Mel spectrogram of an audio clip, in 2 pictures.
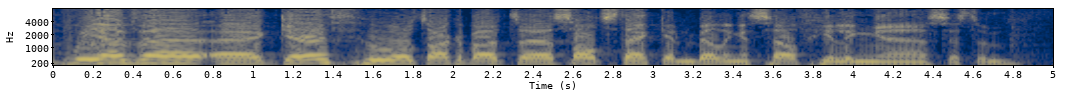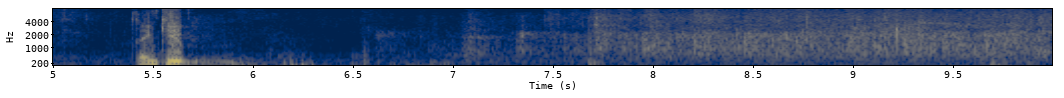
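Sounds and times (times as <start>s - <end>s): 
speech: 0.1s - 5.9s
audience applause: 7.0s - 9.9s.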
